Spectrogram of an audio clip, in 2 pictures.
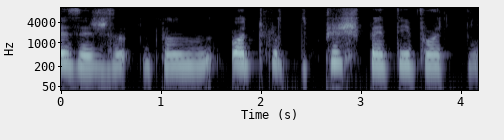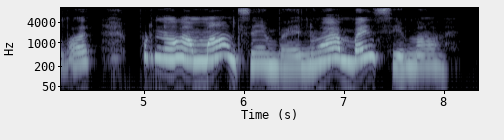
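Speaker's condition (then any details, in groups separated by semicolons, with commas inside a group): Ataxia after brain injury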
